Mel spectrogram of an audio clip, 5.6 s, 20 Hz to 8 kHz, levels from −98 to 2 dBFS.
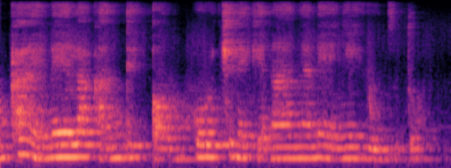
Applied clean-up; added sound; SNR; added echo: neural separator model SepFormer DNS4.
